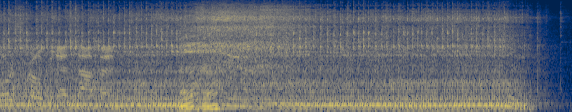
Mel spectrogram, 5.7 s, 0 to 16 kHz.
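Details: Husqvarna 365 chainsaw with a new piston and cylinder, full throttle with no load: high steady scream with uneven burbling break-up, then rpm drops off. Rich four-stroking, healthy fuelling.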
